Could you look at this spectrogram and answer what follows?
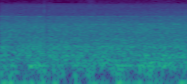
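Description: Steady, dense rumble of the Guwahati–Silchar special train on Indian railway, loud and close throughout the short stretch with no pauses.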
